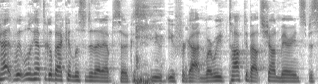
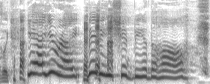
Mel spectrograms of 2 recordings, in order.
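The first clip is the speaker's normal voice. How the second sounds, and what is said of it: Imitates another person's voice. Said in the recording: “stupid voice ... That was my ... impression ... You nailed it. That's so good.”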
